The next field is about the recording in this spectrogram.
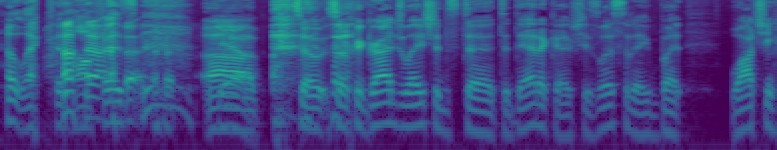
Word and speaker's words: Danica: Danica, is that how you pronounce it? – Danica.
